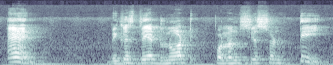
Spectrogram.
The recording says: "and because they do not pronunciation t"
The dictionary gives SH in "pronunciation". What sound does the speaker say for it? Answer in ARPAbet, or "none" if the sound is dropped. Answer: S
